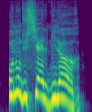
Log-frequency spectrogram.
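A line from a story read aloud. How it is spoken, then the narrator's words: Exclaiming. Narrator (French): s'écrie Constance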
